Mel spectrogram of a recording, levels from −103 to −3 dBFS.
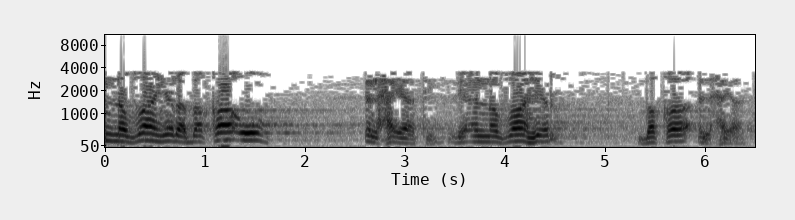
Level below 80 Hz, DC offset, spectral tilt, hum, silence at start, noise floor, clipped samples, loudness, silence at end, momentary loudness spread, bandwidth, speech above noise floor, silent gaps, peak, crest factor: -54 dBFS; under 0.1%; -8 dB/octave; none; 0 s; -39 dBFS; 0.2%; -13 LUFS; 0.1 s; 15 LU; 5.6 kHz; 27 dB; none; 0 dBFS; 14 dB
